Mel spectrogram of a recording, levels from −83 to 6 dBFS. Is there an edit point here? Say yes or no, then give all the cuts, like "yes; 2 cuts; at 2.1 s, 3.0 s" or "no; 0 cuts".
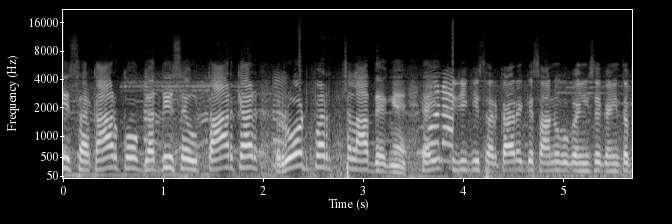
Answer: yes; 1 cut; at 3.9 s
